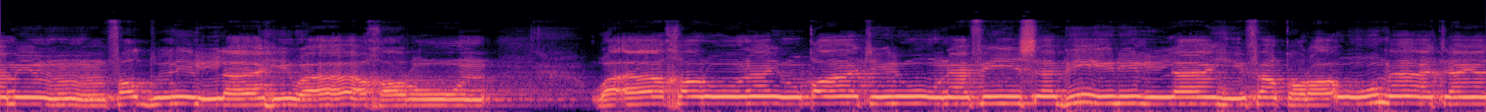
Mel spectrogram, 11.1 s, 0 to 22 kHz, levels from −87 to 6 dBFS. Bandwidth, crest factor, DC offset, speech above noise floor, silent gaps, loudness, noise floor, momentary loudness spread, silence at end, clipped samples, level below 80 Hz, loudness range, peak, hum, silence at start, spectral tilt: 11.5 kHz; 6 dB; under 0.1%; 22 dB; none; -16 LUFS; -38 dBFS; 3 LU; 0 s; under 0.1%; -52 dBFS; 2 LU; -10 dBFS; none; 0 s; -6 dB/octave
